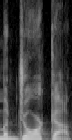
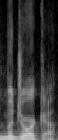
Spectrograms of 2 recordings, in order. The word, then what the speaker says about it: Majorca: Jim Dale says it as Majorca. Does he really? I think so. Okay. That's then maybe it has double pronunciation, but I think it's in Spain and it's a soft J. Yeah. Okay. Well, Majorca then, and I just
